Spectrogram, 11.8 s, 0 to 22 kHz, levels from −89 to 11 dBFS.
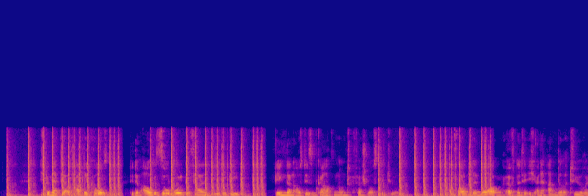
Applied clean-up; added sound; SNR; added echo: none; Cupboard open or close / Door; 4 dB; reverberation time 0.3 s.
